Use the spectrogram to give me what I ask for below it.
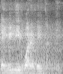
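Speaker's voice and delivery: ordinary delivery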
